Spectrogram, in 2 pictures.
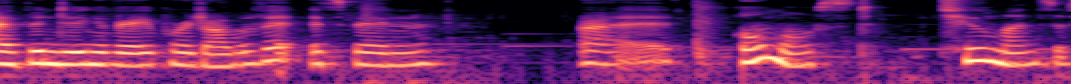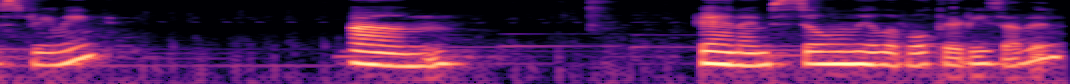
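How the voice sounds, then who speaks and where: Music in the background behind a woman with fairly high pitch at a moderate pace. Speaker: video game streamer. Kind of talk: casual chat. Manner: casual with fillers.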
